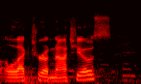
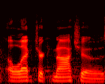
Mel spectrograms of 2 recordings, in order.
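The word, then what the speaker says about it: Elektra Natchios: It's the first time I've heard her say her name, Elektra Nachos, and not have it sound like Electric Nachos.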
